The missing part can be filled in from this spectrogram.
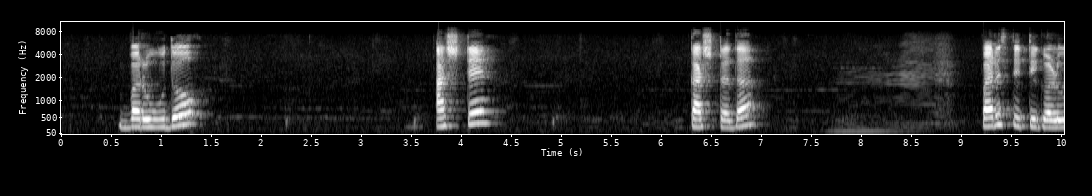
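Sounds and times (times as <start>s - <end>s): low steady drone: 7.6s - 8.9s.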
